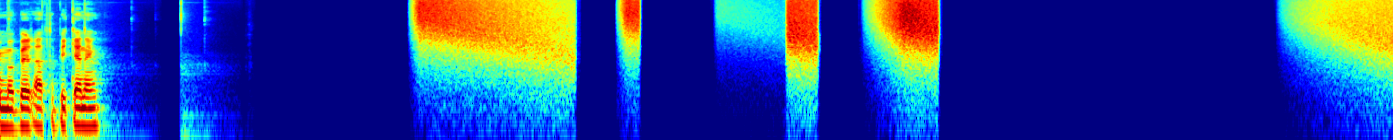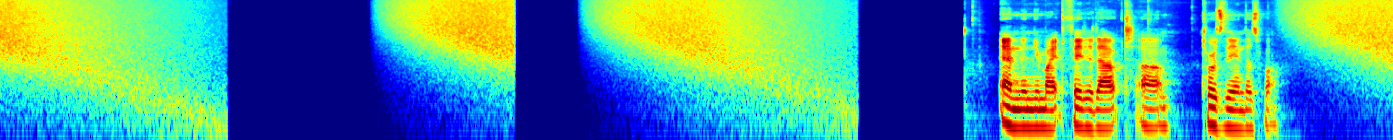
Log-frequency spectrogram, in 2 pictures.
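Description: A synthesizer plays short, punchy bass notes.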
